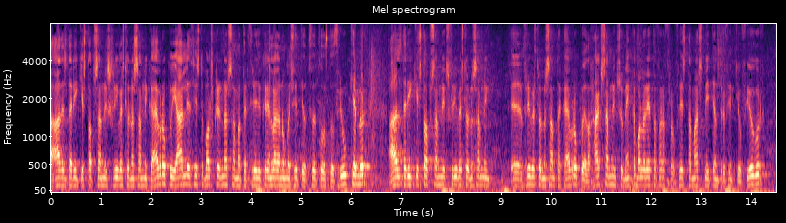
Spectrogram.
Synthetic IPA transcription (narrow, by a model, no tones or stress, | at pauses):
aːðɪlt̪aɾiːcɪst̪ɔpsamniŋsfɾiːvɛst̪lœnasamniŋkaɛvɾowpʏiaːlɪðfɪst̪ʏmawlskɾejnːaɾ̥saːmapɛɾ̥θɾɪːðʏkɾejnlaːɣanuːmɛɾ̥sɪt̪jat̪ʰvœːt̪ʰoðɔst̪ɔθɾjuːcʰɛːmʏɾ̥ | a̰ːðɪlt̪aɾiːcɪst̪ɔpsamniŋsfɾiːvɛst̪lœnasamniŋ | fɾiːvɛst̪œnasamt̪ʰajkaɛvɾowpʏɛðahaɣsamniŋsɛmejŋkamawlaɾjɛht̪afaːɾafɾawfɪ̥st̪amar̥sniːt̪jawhʏnt̪ɾʏfɪm̥t̪ʰjɔfjœːɣʏɾ̥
